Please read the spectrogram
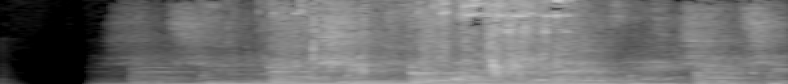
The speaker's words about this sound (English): A scene repeated in bars across South Africa every day. A patron walks in, tosses his car keys on the counter, and starts drinking alcohol.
